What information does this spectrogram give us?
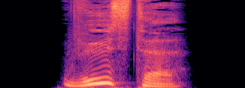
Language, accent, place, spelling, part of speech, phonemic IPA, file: German, Germany, Berlin, Wüste, noun, /ˈvyːstə/, De-Wüste.ogg
- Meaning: 1. desert 2. wilderness, waste, wasteland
